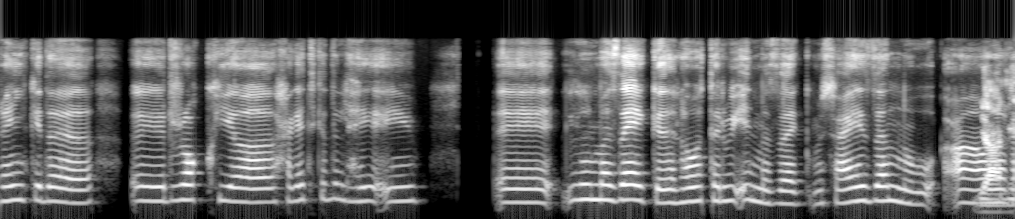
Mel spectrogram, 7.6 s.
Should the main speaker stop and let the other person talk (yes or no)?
yes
